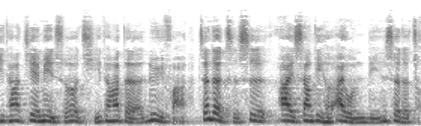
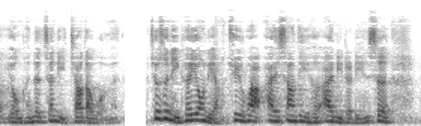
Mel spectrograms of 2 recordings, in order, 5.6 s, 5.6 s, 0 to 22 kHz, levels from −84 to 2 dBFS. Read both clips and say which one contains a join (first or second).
first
